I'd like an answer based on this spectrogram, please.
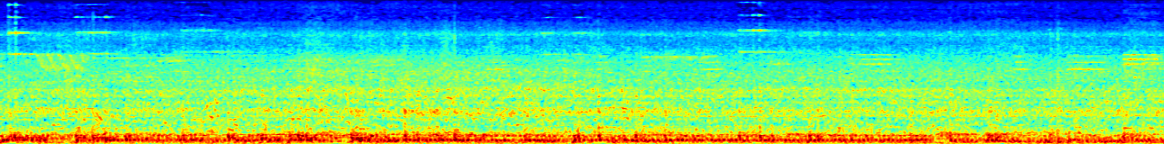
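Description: Steady street traffic noise, with faint voices in the background.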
